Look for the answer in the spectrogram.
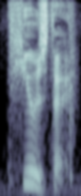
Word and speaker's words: Tuesday: You call it Tuesday. Tuesday. You pronounce the U.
